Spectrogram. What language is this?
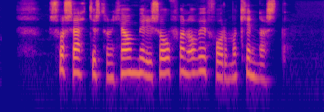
Icelandic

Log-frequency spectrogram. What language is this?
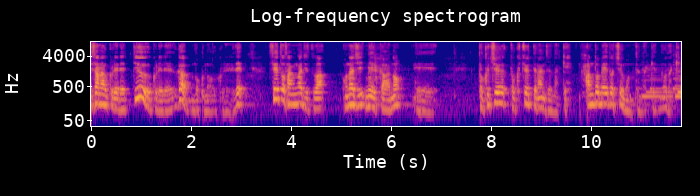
Japanese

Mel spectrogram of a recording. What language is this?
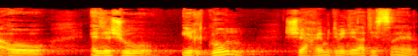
Hebrew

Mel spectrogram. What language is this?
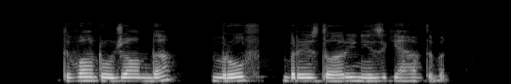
Kurdish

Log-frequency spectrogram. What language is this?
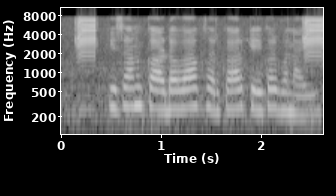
Bhojpuri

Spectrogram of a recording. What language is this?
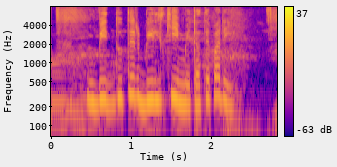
Bangla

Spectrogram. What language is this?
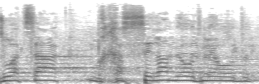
Hebrew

